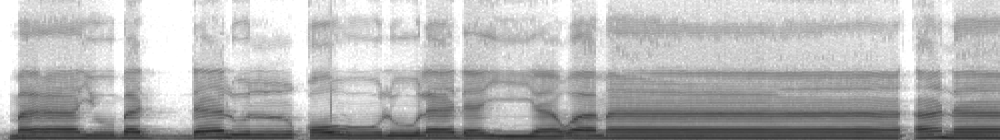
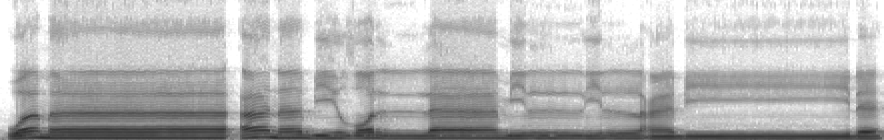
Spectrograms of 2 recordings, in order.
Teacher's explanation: Ana tidak dibaca panjang ketika wasal. Namun apabila kita waqaf pada kata ana, maka dia dibaca panjang sepanjang 2 harokat.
